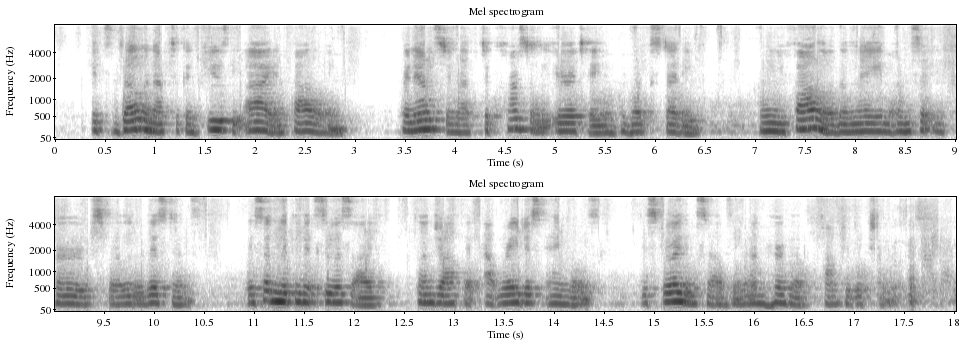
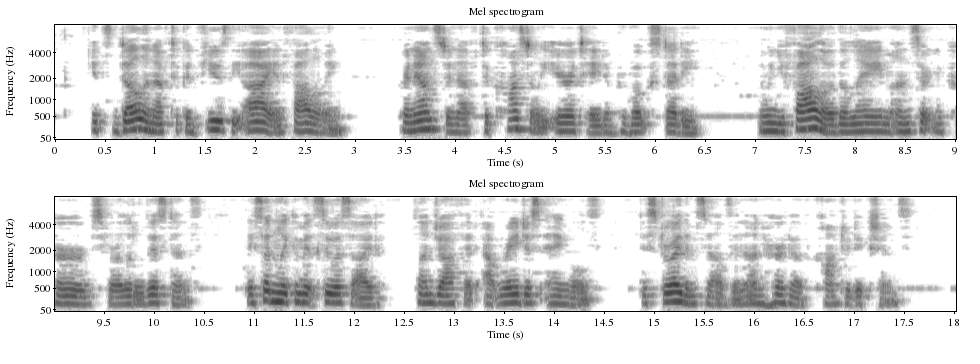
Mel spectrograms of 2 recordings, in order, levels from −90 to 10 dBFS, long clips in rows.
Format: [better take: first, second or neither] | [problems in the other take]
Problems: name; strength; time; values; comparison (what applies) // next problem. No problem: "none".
second | noise reduction (neural separator model SepFormer DNS4)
